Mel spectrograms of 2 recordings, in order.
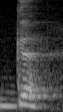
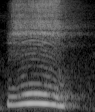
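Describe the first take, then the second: First: The letter has a hard sound as in gato. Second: The letter has a soft sound like j. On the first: "O G de G, G, gato" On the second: "E o som de J"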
